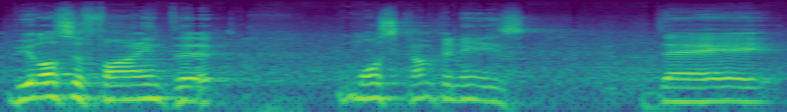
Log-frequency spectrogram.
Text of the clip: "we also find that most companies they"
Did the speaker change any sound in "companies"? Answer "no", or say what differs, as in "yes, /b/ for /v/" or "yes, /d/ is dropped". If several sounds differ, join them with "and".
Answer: no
